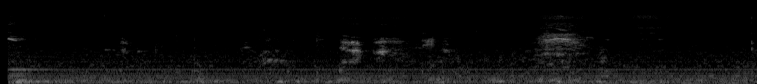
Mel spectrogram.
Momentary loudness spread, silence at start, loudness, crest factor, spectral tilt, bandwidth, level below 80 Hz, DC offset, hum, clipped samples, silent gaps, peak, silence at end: 12 LU; 0.05 s; -46 LUFS; 20 dB; -4 dB/octave; 11.5 kHz; -60 dBFS; under 0.1%; none; under 0.1%; none; -26 dBFS; 0 s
